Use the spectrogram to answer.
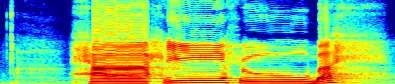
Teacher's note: Ya, ha ini bersih ya. Tempat keluarnya di mana? Tenggorokan bagian tengah, sehingga bersih.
